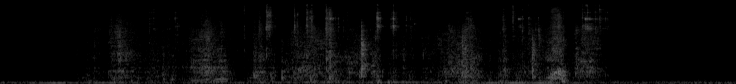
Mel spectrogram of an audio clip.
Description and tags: Opening Backpack
Opening a backpack with a zip
backpack, opening, zip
